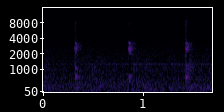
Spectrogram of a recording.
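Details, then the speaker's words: Restored Seth Thomas clock movement reassembled and running on the bench, not yet back in its case: crisp ticks about every half second, no skips, in beat; healthy clock ticking. "anyway it's doing real good happy with it so far got it back together got her running"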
